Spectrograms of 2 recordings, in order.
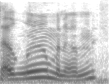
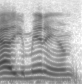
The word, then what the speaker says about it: aluminium: Like the aluminium when you look at the word that we pronounce aluminum and you look at it and you pronounce the aluminium it's like okay I I see this.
